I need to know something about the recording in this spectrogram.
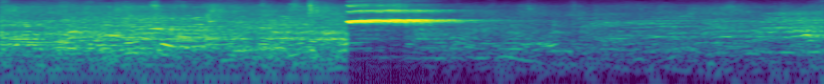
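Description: Spectators' chatter, then a little under two seconds in one short referee's whistle blast, about half a second long, as the background noise drops off suddenly. The whistle signals the wrestlers to start or resume. Quieter chatter follows.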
